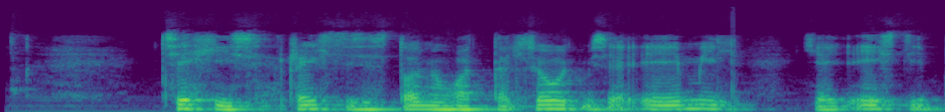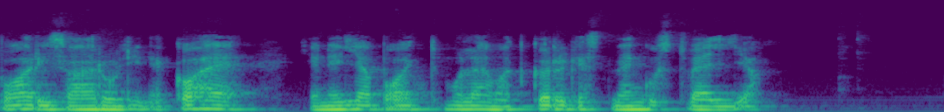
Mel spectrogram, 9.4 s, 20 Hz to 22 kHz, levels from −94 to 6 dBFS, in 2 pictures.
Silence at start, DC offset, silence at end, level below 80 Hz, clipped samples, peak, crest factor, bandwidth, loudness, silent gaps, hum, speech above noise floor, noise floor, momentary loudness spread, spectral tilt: 0.8 s; under 0.1%; 0.9 s; -48 dBFS; under 0.1%; -4 dBFS; 18 dB; 6.8 kHz; -21 LUFS; none; none; 43 dB; -63 dBFS; 8 LU; -7.5 dB/octave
